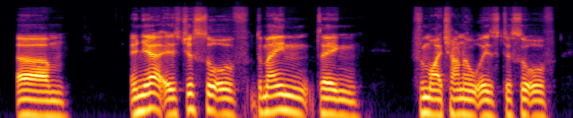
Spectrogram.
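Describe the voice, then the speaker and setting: This man has a British accent and a medium pitch, speaking at a fairly slow pace. The recording is very clean with a silent background. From UK. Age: young. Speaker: YouTube creator, caller on show. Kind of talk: casual interview. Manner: halting.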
